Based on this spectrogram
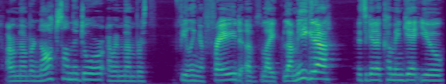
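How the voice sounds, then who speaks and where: Speaking at a fairly quick pace, a woman uses a fairly high pitch. Her pitch variation is ordinary. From El Salvador, moved to US at nine. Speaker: podcaster and podcast mentor. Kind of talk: interview conversation. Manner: animated, halting with self-corrections.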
